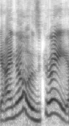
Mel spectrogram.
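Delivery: gleeful. Retold or imitated. Gleeful reply to boss about overtime.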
